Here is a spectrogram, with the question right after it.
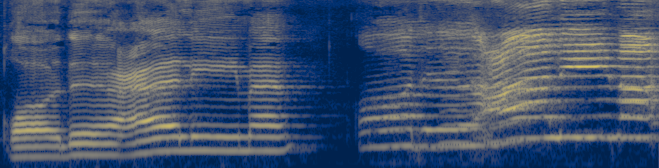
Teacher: قد قوف موٹا، دال پر قلقلہ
